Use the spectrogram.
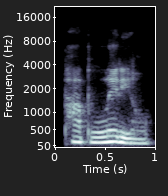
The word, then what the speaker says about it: popliteal: posterior knee though is pop lydial pop little pop lydial that's how you pronounce it popliteal emphasis on the eye the anterior side of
